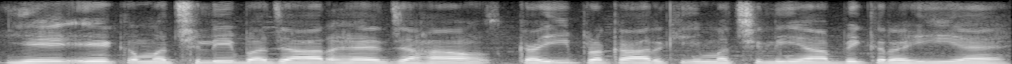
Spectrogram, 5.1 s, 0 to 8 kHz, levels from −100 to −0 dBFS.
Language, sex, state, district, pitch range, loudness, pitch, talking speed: Hindi, female, Haryana, Jhajjar, 180-190 Hz, -13 LUFS, 185 Hz, 155 wpm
